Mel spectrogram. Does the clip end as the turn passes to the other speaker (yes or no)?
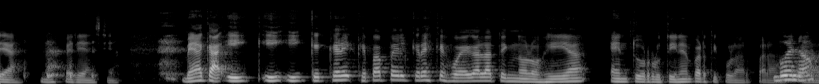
yes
